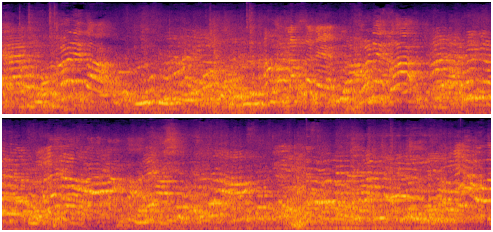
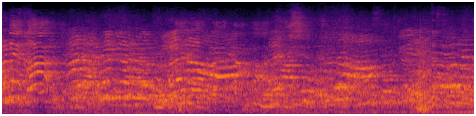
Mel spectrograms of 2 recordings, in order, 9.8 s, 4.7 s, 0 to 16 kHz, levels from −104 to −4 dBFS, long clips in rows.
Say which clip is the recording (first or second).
second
